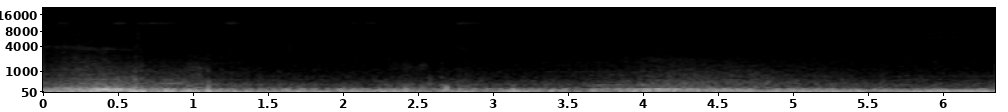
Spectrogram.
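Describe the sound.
A car drives along with a steady, low road rumble and engine drone that continues evenly throughout, with no talk over it.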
